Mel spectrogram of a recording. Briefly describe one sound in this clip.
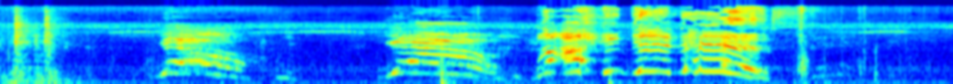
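Young children shout and call out excitedly outdoors.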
